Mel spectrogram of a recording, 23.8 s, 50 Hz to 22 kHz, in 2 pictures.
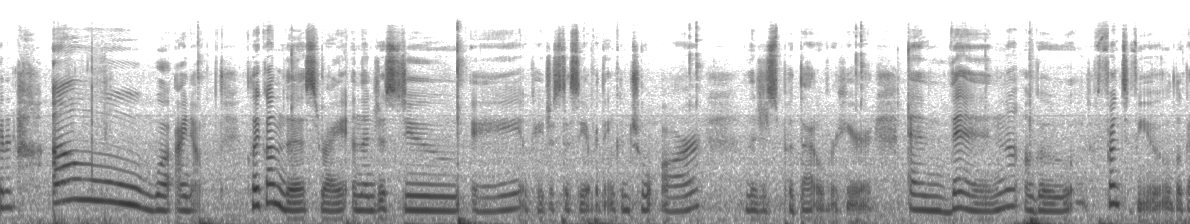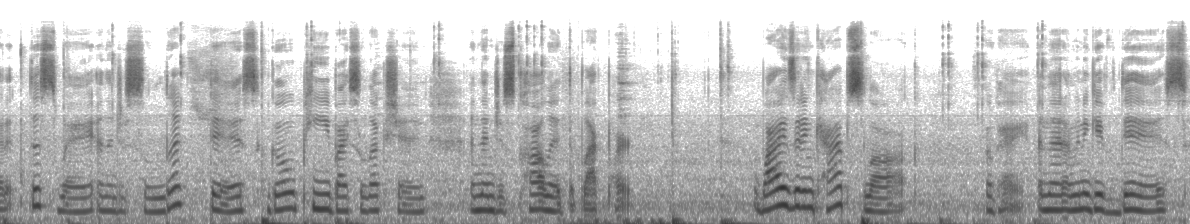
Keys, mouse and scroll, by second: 2.1 Tab, 3.0-4.8 middle drag, 4.8 a, 5.8 ctrl+r, 9.1-11.0 middle drag, 11.0 `, 11.4-12.1 scroll up 2, 12.1-13.8 shift+middle drag, 13.8 click, 15.1 p, 15.4 Tab, 16.3 click, 17.3-20.9 drag, 21.8 click.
